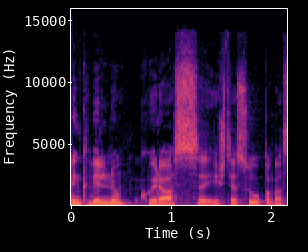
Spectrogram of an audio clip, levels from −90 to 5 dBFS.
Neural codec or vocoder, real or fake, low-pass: none; real; 14.4 kHz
